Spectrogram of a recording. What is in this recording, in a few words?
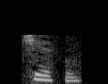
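"cheerful", English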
